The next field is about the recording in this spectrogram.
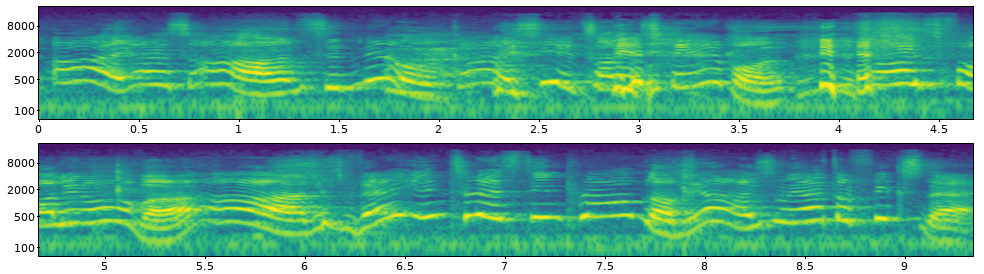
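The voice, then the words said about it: Stereotyped German accent character voice. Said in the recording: “a bad stereotype of a German accent ... the Conker's Bad Fur Day weasel”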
